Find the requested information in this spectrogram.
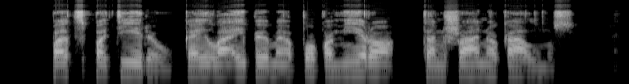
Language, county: Lithuanian, Klaipėda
